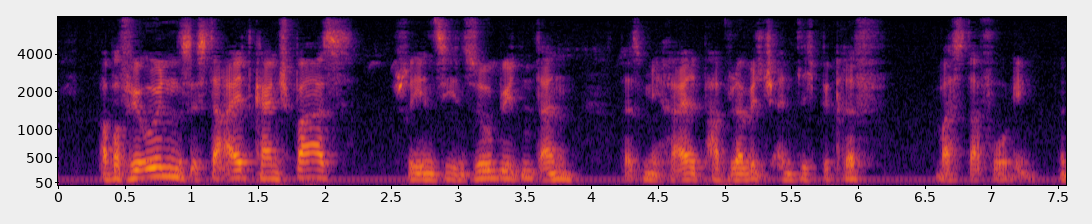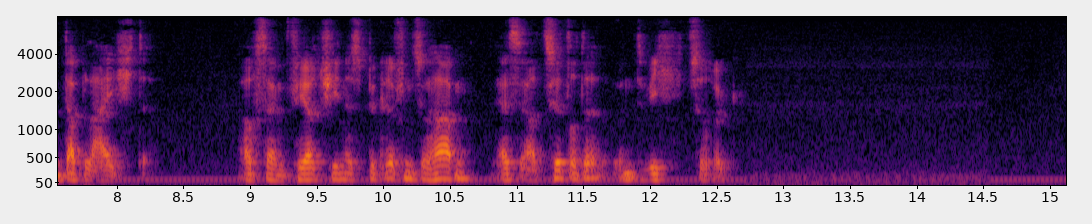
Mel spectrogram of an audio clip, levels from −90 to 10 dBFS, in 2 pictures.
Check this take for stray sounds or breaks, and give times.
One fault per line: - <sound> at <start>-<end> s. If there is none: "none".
none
